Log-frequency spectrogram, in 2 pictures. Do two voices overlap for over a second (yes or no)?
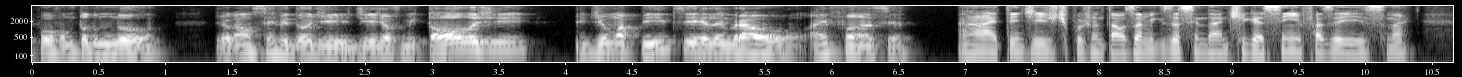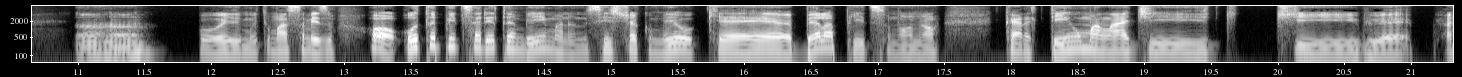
no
